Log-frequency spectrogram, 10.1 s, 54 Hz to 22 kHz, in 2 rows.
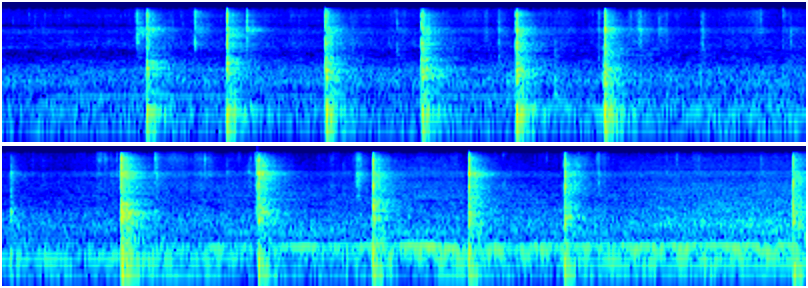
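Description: A series of sharp smacks, one about every 0.6 s, with a short pause in the middle. Under them a passing car's engine grows steadily louder over the second half.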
